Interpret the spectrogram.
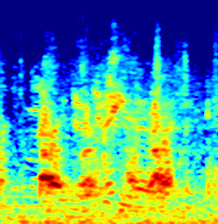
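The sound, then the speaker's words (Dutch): A dog barks twice, short sharp woofs separated by about a second, with a faint murmur of voices in the background. “Hou rekening met elkaars honden, jongens.”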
